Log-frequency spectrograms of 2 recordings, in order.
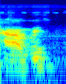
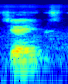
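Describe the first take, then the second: First: The name is pronounced the Spanish way. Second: The name is pronounced the English way. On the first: This is how the name is said in Colombia. "en Colombia él no se llama James ... entonces sería James" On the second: This is how the name is said in English. "la pronunciación, pues, en inglés pues es James"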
